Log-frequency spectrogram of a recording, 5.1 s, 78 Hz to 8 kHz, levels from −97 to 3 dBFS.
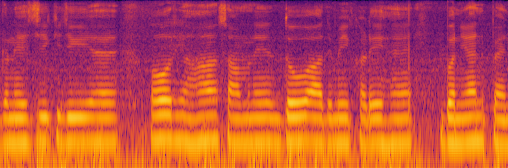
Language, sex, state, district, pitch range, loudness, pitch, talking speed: Hindi, male, Haryana, Charkhi Dadri, 155-160 Hz, -16 LUFS, 155 Hz, 165 wpm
